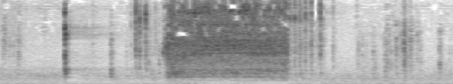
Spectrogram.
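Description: A cordless ratchet whirs briefly.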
